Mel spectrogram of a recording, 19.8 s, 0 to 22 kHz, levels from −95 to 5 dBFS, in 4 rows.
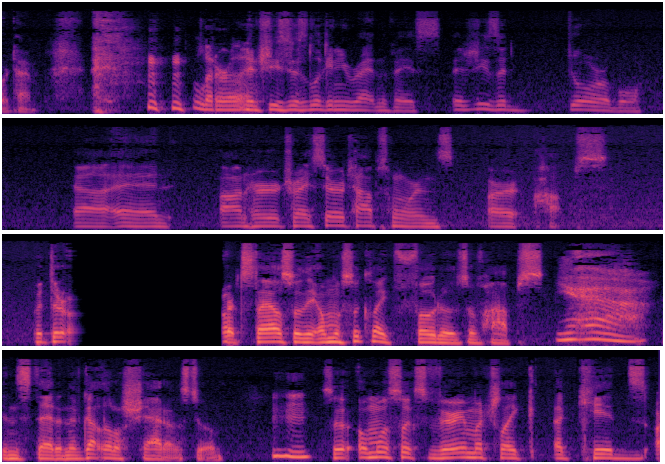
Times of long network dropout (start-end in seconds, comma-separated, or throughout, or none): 10.43-11.64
